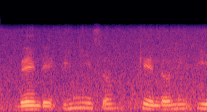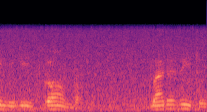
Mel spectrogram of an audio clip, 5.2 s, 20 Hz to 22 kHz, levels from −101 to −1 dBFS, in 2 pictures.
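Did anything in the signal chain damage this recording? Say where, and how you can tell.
No, nothing in the signal chain damaged this speech.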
